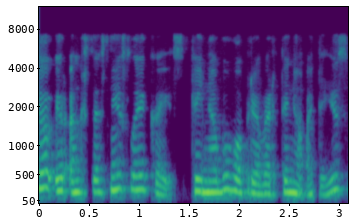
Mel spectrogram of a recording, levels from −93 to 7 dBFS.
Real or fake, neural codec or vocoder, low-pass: real; none; 7.2 kHz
